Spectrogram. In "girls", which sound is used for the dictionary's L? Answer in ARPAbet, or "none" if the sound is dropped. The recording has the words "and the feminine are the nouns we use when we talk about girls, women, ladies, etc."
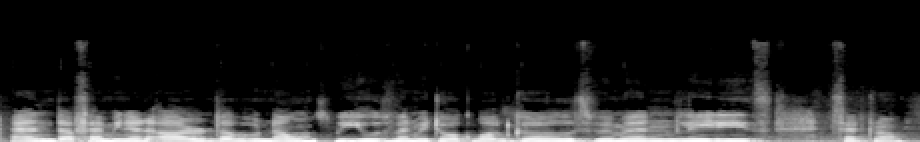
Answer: L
